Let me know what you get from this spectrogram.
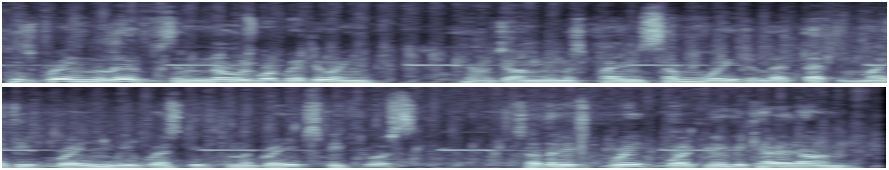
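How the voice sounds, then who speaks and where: An actor playing an obsessed, urgent professor of science in old radio drama, earnest, commanding and melodramatic. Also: male voice, a little high, normal speed, natural voice, poor audio. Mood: urgent, excited. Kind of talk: 1940s radio drama acting. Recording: old radio recording, music behind.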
